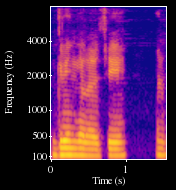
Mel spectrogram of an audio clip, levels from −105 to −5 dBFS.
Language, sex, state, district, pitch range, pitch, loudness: Konkani, male, Goa, North and South Goa, 125-135 Hz, 130 Hz, -18 LUFS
